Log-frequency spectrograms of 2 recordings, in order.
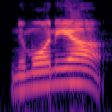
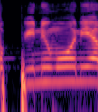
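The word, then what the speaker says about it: pneumonia: शाबाश, न्यूमोनिया। कई तो इसको पिन्यूमोनिया पढ़ते हैं, क्योंकि इसकी स्पेलिंग जो है पी से स्टार्ट होती है और पीस में साइलेंट होता है, तो कोई तो इसको पिन्यूमोनिया पढ़ लेते हैं।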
